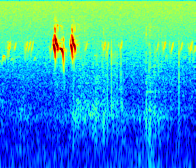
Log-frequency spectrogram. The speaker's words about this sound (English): The birds are flying around. They may be coming back here.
